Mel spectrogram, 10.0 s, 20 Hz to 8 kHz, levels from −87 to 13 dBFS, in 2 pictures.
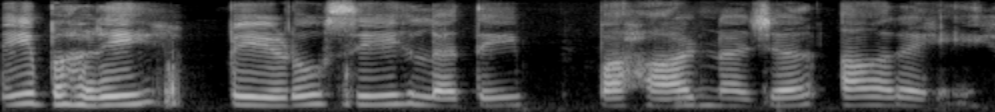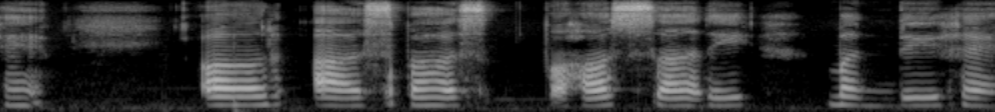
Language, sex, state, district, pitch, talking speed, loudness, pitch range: Hindi, female, Rajasthan, Jaipur, 215 Hz, 115 wpm, -18 LUFS, 205-235 Hz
